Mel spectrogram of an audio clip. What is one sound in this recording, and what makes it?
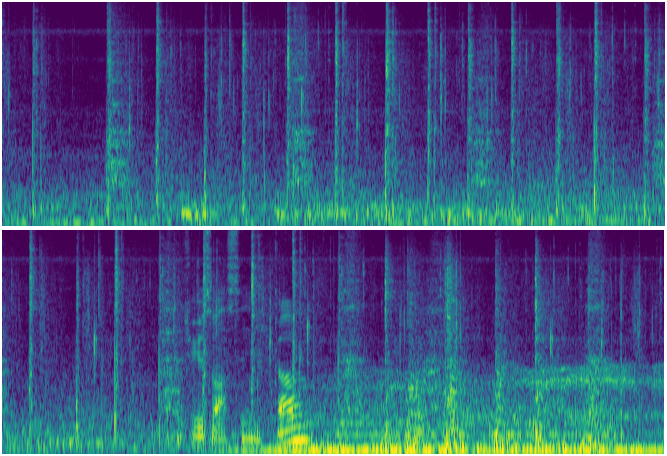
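Footsteps thud quickly on metal walkways and stairs.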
